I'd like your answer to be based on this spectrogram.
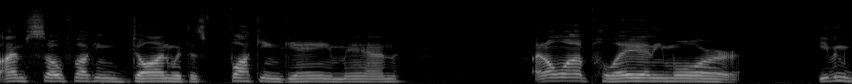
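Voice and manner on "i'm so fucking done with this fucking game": ordinary talk, nothing marked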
